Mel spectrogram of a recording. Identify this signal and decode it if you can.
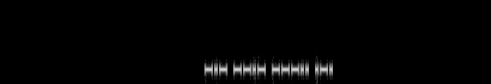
Morse code, heard as a keyed tone, about 49 wpm, 700 Hz. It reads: KQ8R
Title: USA Call Signs - 4 Characters - 50wpm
